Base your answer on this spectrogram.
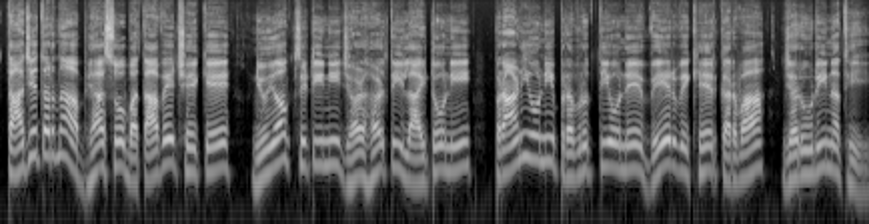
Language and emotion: Gujarati, neutral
